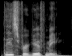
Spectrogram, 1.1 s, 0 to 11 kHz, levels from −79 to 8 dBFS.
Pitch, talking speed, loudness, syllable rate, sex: 240 Hz, 165 wpm, -15 LUFS, 7.0 syllables/s, female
